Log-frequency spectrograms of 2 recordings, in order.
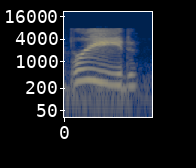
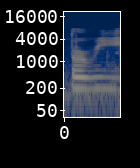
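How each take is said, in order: First: The name is said as one syllable. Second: The name is said as two syllables. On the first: The speaker calls it wrong. "Not like breed" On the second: The speaker calls it right. "but Bereed"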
